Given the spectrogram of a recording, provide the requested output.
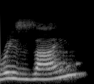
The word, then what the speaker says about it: resign: E, inclusive, algumas mudam a pronúncia, como resign and resignation. Resign, resignation. Aqui ela não pronuncio, aqui eu pronuncio.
